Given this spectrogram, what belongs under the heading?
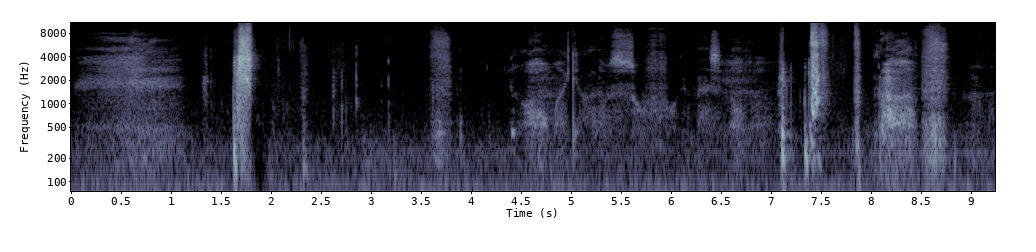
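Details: Male trying to stay quiet while his nose tickles: one sharp sneeze, then several muffled, held-back stifled sneezes with sniffs and breaths.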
